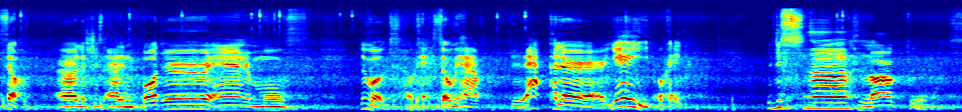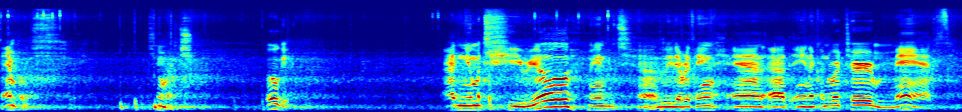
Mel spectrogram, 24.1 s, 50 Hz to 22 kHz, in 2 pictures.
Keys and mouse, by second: 0.8 ctrl+b, 3.0-6.0 drag, 5.3 shift+z, 6.1-8.2 middle drag, 9.1 shift+z, 10.3-14.5 drag, 15.5 shift+z, 17.4-18.9 drag, 18.9-20.0 middle drag, 19.7 x, 20.3 shift+a.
